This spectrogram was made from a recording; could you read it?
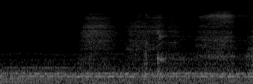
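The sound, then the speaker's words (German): Heavy, rasping breaths hiss through the mouthpiece of an oxygen tank in quick succession, loud, with hurried gasping inhales over a steady low rumble. No one speaks. “Egal, erstmal atmen. Alles andere konnte warten. Ich lutschte an meinem Mundstück wie ein Säugling an der Sojamilchflasche.”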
